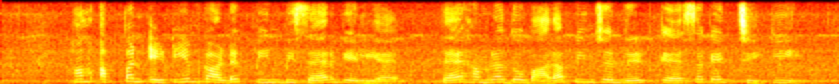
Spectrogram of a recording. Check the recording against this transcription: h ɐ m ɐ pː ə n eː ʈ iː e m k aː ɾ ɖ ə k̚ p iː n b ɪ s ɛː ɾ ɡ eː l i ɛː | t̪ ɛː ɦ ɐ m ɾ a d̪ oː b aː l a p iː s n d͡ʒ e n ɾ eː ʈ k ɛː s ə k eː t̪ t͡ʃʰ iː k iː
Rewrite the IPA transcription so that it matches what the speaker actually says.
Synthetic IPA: h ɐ m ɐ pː ə n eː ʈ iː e m k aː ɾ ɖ ə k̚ p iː n b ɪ s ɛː ɾ ɡ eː l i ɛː | t̪ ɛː ɦ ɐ m ɾ a d̪ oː b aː ɾ a p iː n d͡ʒ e n ɾ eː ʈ k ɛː s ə k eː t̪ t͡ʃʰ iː k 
